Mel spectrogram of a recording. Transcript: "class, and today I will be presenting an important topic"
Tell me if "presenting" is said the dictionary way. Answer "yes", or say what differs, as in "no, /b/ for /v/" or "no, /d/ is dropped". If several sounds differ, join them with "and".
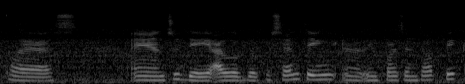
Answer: no, /s/ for /z/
